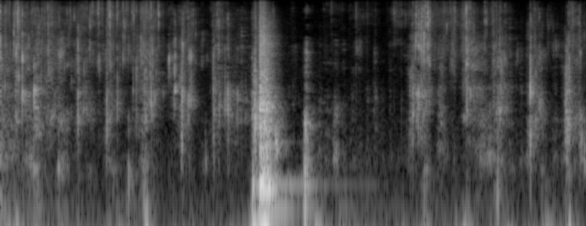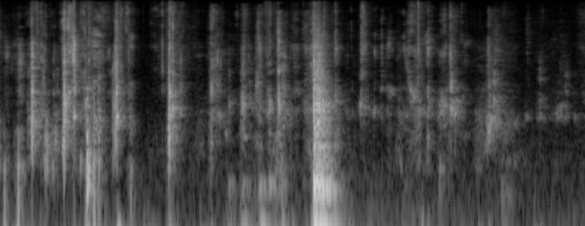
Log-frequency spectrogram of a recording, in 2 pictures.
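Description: Beagle chewing and licking hand-fed pieces of potato pancake, with a run of wet mouth smacks and soft crunches. Two louder thumps stand out, about two and a half seconds in and again near nine seconds.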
